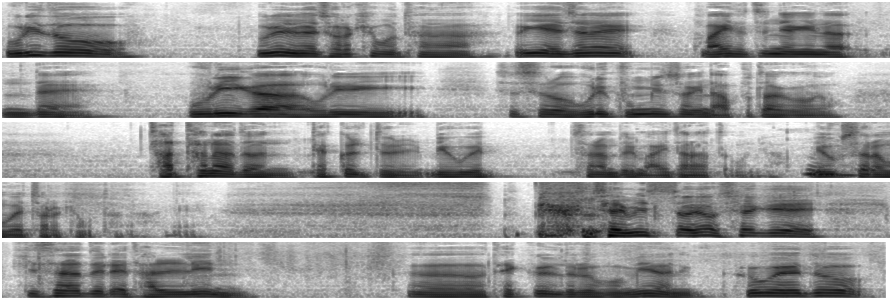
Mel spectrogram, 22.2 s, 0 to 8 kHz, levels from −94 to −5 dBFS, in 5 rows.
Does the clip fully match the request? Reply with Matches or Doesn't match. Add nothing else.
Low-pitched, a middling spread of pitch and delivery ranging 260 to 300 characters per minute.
Matches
